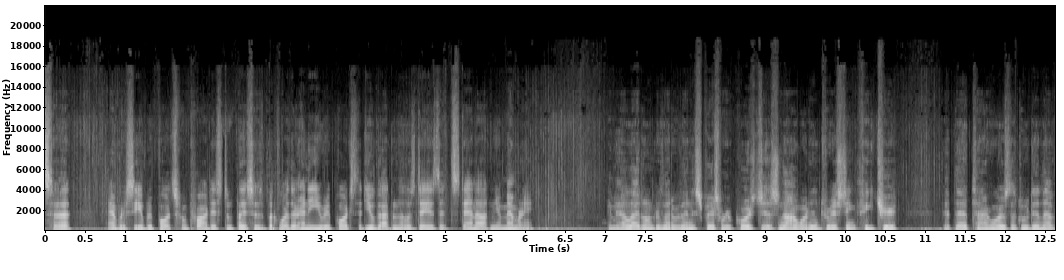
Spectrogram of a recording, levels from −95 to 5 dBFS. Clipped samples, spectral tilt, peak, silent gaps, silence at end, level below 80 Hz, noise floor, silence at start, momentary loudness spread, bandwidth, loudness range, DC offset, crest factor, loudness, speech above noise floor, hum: under 0.1%; -5.5 dB/octave; 0 dBFS; none; 0 s; -34 dBFS; -40 dBFS; 0 s; 11 LU; 15 kHz; 2 LU; 0.2%; 20 dB; -20 LUFS; 20 dB; none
